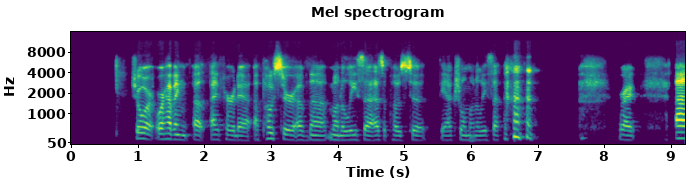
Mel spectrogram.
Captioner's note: laughs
